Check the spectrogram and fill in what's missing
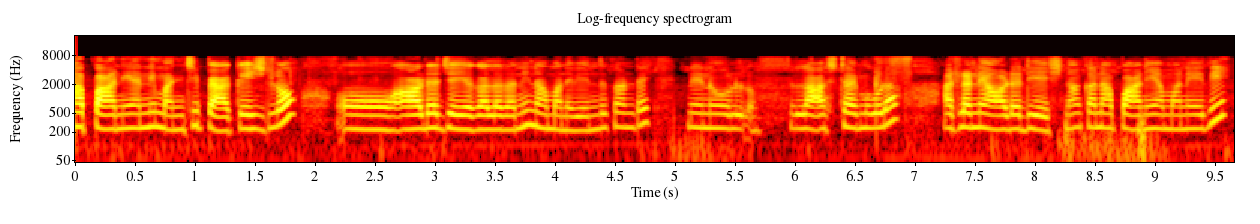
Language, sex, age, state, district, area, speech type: Telugu, female, 45-60, Andhra Pradesh, Srikakulam, rural, spontaneous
